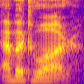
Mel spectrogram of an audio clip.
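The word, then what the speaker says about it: abattoir: है इसके बारे में इसको प्रोनाउंस करते हैं एबटर एबटर यह होता है एक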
